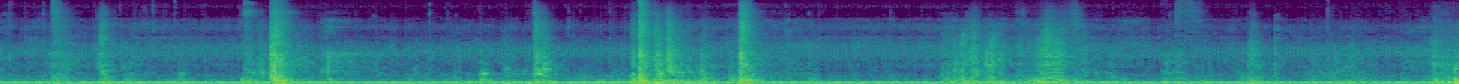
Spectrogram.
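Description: Scattered rustles, clicks and knocks as a pet cage's pan is emptied into a plastic bag, the loudest a few sharp knocks near the middle, over a steady low hum.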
